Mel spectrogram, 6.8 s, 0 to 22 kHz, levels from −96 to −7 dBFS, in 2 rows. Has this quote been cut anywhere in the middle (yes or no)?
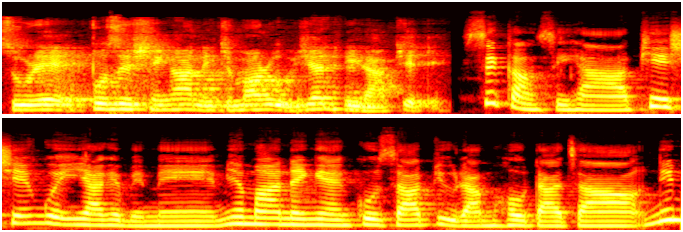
yes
